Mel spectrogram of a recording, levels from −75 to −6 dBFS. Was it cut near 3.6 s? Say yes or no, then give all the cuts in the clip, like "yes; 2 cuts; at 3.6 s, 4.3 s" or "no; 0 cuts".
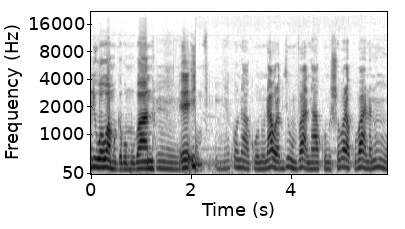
no; 1 cut; at 2.1 s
